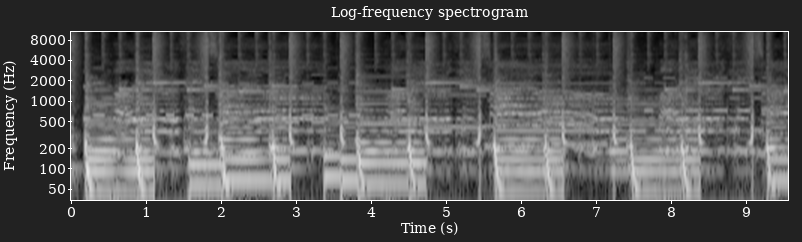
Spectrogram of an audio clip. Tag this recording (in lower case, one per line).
soul music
